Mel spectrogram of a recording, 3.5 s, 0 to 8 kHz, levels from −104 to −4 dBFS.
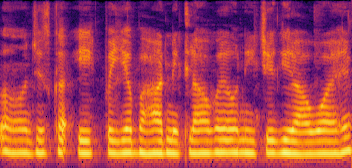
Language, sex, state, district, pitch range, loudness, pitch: Hindi, female, Delhi, New Delhi, 180-185 Hz, -15 LUFS, 180 Hz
